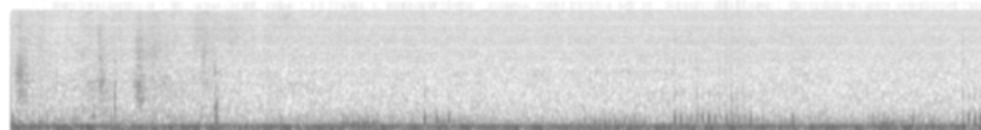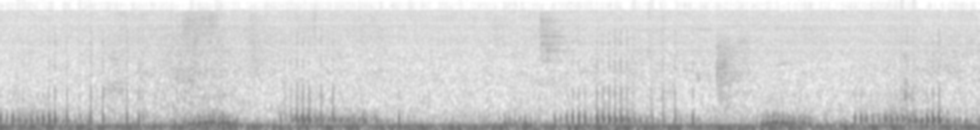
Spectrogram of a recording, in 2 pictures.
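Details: Sleeping cat under a blanket, a tiger-striped domestic cat, breathing in soft low snores; a steady low rumble underlies short breathy pulses every second or two, faint rustles on top.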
